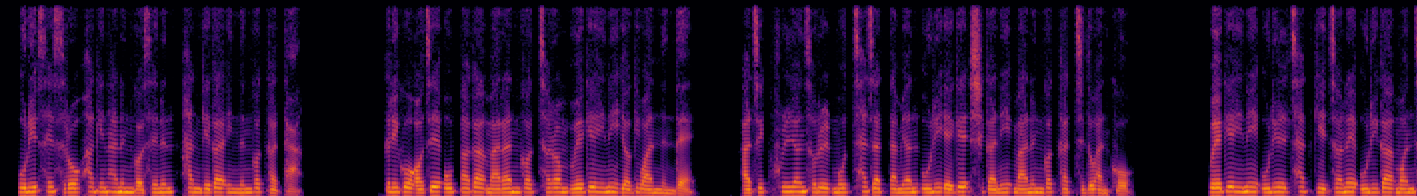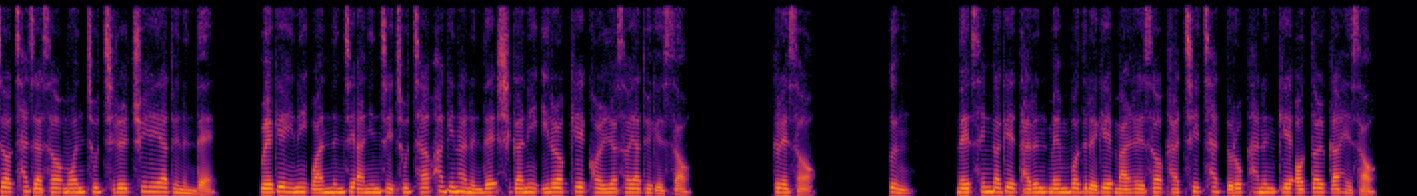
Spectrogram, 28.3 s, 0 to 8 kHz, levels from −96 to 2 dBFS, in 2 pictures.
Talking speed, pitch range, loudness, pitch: 330 characters per minute, 155-175 Hz, -28 LUFS, 165 Hz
